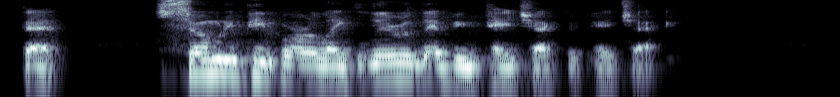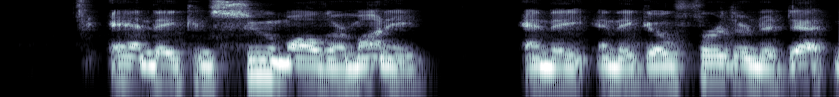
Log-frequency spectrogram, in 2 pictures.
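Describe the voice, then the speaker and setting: A man's voice: fairly low pitch, husky. A man co-hosting a podcast, talking earnestly and at length about money, with restarts and fillers. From United States. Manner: rambling, earnest, explains at length. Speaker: co-host, financial advisor. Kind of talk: casual podcast chat.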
